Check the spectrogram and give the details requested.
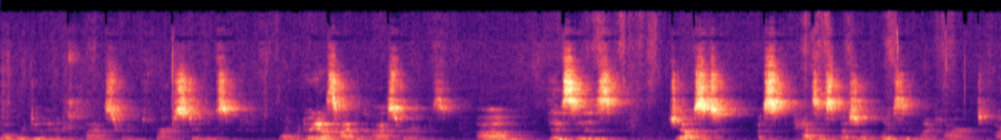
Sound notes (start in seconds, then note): none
